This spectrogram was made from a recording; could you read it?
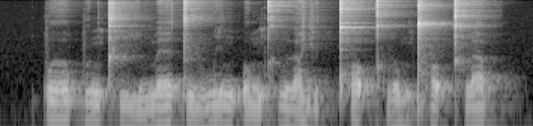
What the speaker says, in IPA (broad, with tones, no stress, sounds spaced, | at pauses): p ɤː˥˩ p ɯ˦˥ ŋ tʰ iː˨˩ m ɛː˦˥ t ɯː˩˦ w i˧ n ʔ o˦˥ m kʰ l ɯ˨˩ a̯ j i˨˩ t̚ pʰ ɔ˥˩ ʔ kʰ l o˨˩ m tʰ ɔ˥˩ ʔ kʰ l a˥˩ p̚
